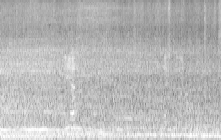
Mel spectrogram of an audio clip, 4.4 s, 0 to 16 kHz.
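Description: Leyland National Mark 1 bus's diesel engine running, a steady low drone heard from inside the saloon.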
